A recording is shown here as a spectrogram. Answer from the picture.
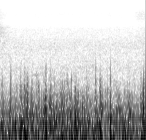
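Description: Rough low rumble of air buffeting the microphone, with many small crackles.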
